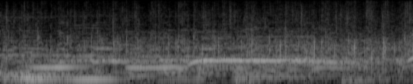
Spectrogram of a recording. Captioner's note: cheering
